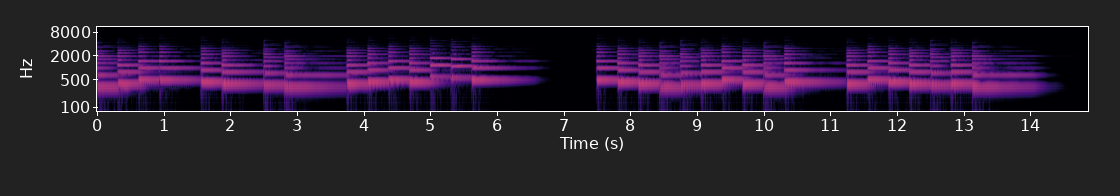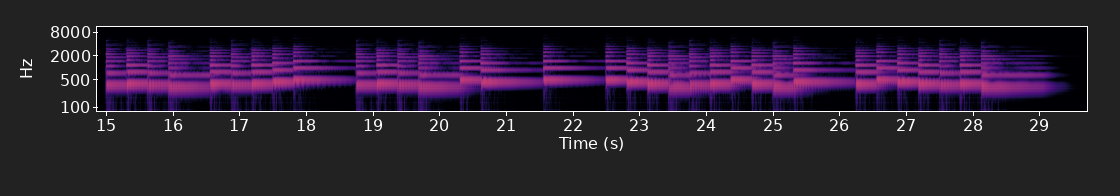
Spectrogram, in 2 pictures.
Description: Kontakizunezkoa
Zortziko txikia (hg) / Lau puntuko txikia (ip)
ABDB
